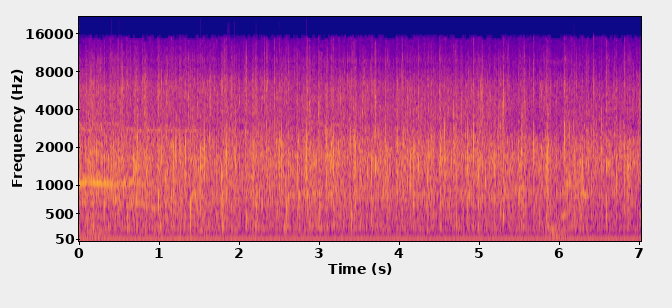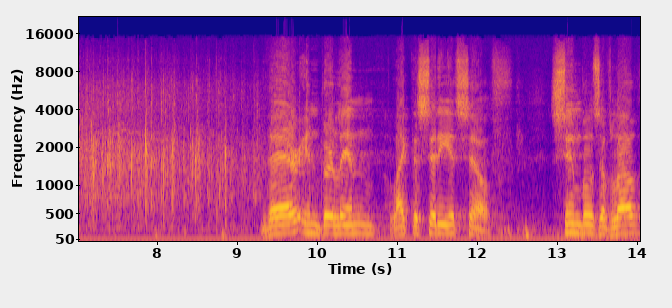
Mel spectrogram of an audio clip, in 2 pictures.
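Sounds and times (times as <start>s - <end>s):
crowd applauding: 0.0s - 10.6s.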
